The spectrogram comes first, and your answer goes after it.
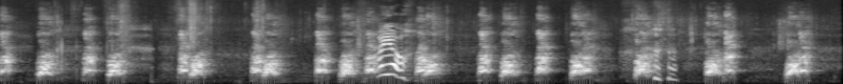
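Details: Domestic dog at a remote hilltop village in the mountains of Hunan, China, barking at arriving visitors: a rapid, irregular run of sharp, mid-pitched barks, about one every second, with a short spoken remark partway through.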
